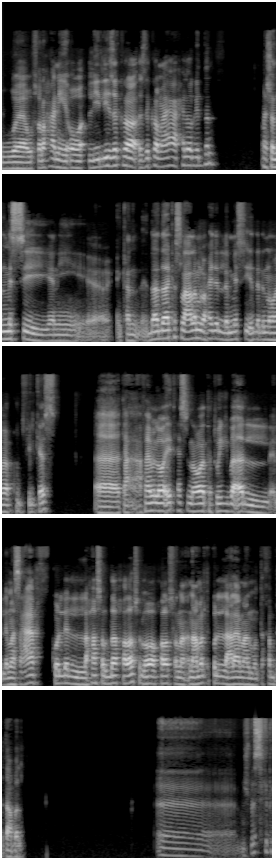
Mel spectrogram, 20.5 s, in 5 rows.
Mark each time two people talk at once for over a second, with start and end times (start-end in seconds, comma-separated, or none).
none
